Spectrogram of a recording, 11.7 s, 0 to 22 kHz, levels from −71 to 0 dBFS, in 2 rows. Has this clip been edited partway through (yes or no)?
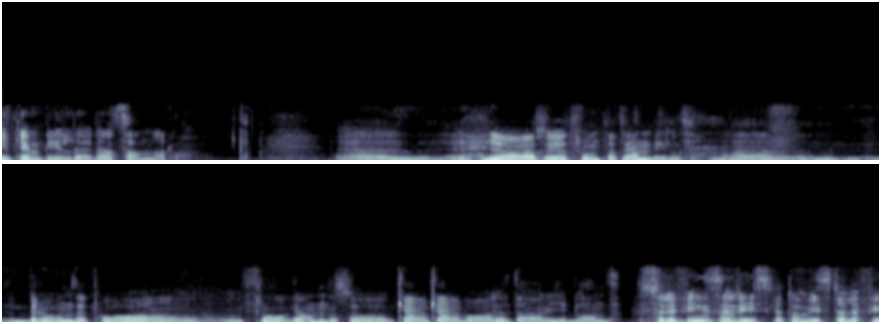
yes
